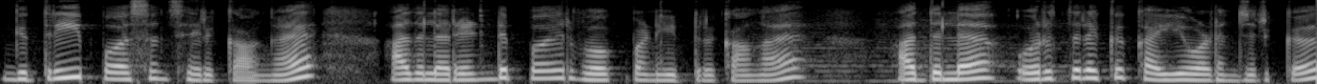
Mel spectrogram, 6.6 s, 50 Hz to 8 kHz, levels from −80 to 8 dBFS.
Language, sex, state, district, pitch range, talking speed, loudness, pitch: Tamil, female, Tamil Nadu, Nilgiris, 205-260 Hz, 120 wpm, -17 LUFS, 225 Hz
